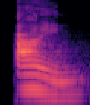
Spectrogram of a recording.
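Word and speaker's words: עין: Three of these letters are pronounced deep in the throat. These may feel unusual at first, but are fun to say once you get the hang of them. Ein, chet.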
